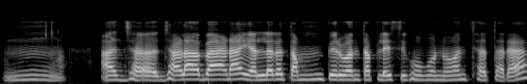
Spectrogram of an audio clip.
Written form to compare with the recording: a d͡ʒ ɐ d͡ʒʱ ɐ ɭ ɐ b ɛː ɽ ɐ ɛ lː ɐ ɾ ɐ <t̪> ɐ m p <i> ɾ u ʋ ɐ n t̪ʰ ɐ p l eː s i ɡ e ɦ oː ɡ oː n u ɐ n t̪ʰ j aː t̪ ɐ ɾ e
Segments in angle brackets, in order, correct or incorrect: correct, correct

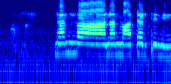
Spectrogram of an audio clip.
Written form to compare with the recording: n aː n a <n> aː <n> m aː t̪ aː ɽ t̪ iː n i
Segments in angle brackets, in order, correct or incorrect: correct, correct

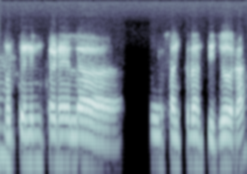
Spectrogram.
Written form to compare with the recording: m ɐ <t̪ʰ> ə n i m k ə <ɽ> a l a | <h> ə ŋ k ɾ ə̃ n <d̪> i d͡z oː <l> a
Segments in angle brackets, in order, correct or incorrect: incorrect, correct, incorrect, incorrect, incorrect

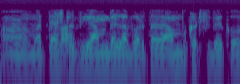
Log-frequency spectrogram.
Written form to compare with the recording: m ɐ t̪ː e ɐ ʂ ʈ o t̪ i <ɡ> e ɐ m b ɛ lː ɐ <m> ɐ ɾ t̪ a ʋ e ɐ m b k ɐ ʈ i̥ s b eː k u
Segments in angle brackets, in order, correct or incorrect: correct, incorrect

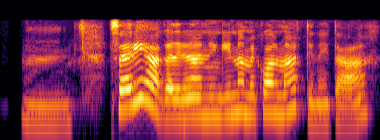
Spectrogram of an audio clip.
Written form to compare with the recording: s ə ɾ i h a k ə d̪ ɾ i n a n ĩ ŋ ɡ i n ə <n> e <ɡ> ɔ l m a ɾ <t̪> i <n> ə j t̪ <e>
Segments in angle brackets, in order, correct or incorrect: incorrect, incorrect, correct, correct, incorrect

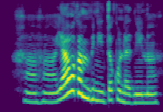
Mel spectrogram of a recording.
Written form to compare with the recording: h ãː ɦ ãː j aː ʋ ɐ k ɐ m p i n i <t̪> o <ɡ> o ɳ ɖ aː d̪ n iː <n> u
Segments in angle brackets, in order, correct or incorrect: correct, incorrect, correct

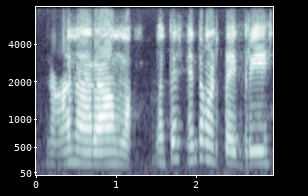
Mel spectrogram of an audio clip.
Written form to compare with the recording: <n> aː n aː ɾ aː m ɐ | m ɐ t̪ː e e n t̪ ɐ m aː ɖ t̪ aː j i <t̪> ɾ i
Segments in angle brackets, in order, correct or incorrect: correct, incorrect

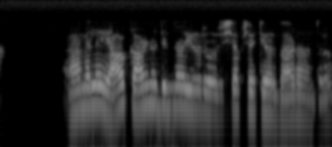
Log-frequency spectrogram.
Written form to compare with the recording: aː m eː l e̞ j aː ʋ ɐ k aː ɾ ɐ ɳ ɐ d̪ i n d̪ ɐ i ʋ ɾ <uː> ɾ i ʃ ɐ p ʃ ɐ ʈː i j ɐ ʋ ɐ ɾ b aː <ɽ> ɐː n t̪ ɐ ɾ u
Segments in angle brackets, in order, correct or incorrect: incorrect, correct

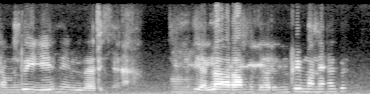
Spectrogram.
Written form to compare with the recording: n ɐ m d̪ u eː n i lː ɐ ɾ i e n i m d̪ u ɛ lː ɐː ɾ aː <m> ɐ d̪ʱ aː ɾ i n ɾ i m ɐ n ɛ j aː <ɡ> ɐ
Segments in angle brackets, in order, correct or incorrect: correct, correct

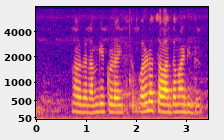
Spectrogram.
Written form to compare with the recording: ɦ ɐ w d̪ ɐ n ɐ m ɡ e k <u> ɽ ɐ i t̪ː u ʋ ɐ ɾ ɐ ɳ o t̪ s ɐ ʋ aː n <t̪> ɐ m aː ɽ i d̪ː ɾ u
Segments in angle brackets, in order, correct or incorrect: incorrect, correct

